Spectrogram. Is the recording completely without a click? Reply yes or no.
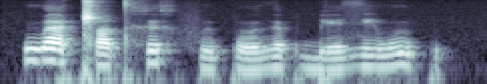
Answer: no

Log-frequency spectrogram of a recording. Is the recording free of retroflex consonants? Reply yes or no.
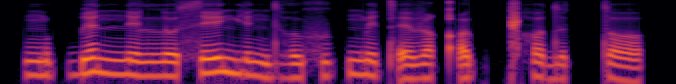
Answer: yes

